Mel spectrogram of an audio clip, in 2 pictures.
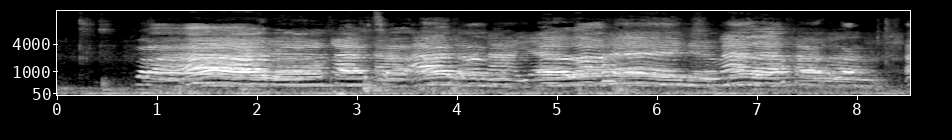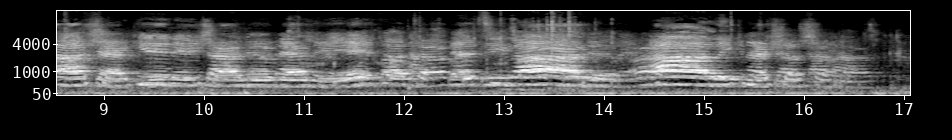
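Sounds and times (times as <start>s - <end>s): children singing: 0.8s - 16.8s.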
